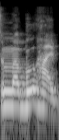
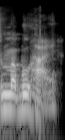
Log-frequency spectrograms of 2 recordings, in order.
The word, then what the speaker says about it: Mabuhay: It's Mabuhay, bitch. It's Mabuhay.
